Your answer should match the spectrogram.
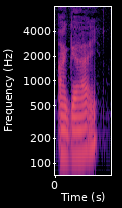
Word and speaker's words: Hagai: je ne sais pas si je prononce bien Hagai.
